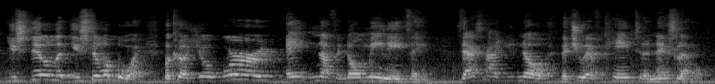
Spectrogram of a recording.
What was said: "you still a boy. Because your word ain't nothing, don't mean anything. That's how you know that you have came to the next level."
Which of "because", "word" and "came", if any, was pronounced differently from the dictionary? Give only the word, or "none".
none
